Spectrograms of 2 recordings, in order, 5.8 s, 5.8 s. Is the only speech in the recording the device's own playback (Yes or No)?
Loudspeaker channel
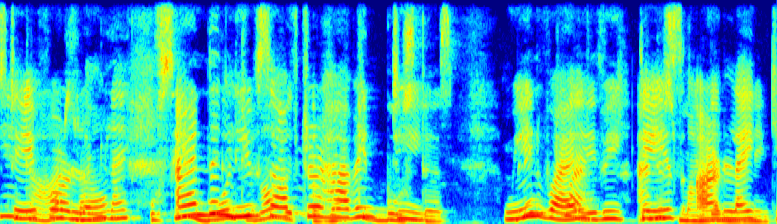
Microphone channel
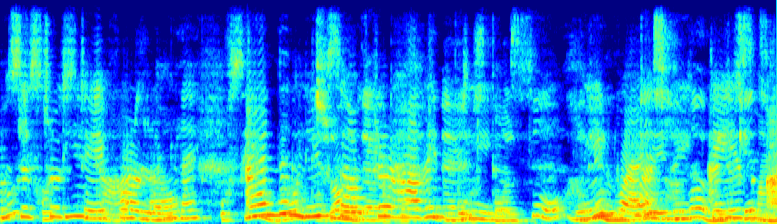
No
